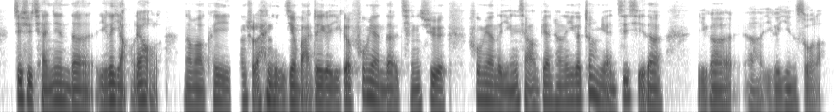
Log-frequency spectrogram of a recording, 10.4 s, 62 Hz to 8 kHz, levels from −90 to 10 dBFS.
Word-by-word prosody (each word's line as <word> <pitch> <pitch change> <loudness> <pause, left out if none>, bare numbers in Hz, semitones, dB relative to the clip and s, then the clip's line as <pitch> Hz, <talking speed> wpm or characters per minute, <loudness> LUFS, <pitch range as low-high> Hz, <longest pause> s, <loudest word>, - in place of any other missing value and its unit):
继 120 - +4
续 115 - +4
前 80 -4 +1
进 105 -3 +2
的 85 -2 +2
一 95 +1 -2
个 110 - +7
养 95 -4 +1
料 110 0 +4
了。 - - -8 0.3
那 90 - -2
么 85 -1 +1
可 105 +6 -4
以 90 -4 0
听 105 - -3
出 110 - -1
来 - - -1
你 100 -4 +3
已 95 - -3
经 100 -2 +4
把 - - 0
这 95 -1 +4
个 90 - +4
一 90 +1 -1
个 - - +4
负 130 - -5
面 110 -8 +3
的 90 +1 +1
情 85 0 -4
绪、 90 -1 +1 0.3
负 115 - -3
面 105 -2 +2
的 - - +2
影 85 +3 0
响 85 -6 -3
变 100 +4 +1
成 95 -1 -1
了 95 - -1
一 105 - 0
个 105 0 +3
正 140 +6 0
面 85 -4 -1
积 120 +10 -1
极 120 -1 -2
的 85 -2 +1 0.4
一 85 - -6
个 90 +1 -1 0.2
呃， 80 0 -8
一 90 - -11
个 90 -1 -3
因 85 0 -3
素 80 - -5
了。 - - -13
90 Hz, 305 characters per minute, -25 LUFS, 85-105 Hz, 0.4 s, 个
